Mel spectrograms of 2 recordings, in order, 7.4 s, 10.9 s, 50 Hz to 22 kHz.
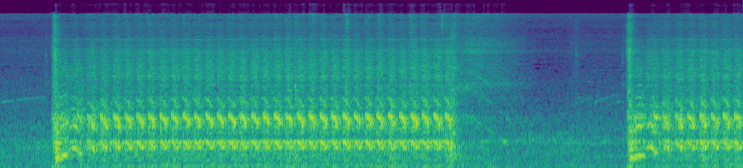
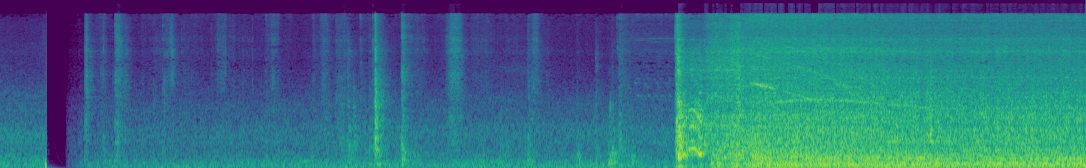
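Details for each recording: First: Euro-spec Mercedes 190E 2.0, 5-speed manual, fuel just added: starter churns at about three beats per second, pauses, cranks again without catching; it later ran about 30 seconds and stalled, with gunky contaminated fuel found in the lines. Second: Euro-spec Mercedes 190E 2.0 five-speed manual, first cold start on a chilly day after cleaning spark plugs and rerouting vacuum lines: quiet clicks, catches at once, strong even idle, no misses; healthy cold start.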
